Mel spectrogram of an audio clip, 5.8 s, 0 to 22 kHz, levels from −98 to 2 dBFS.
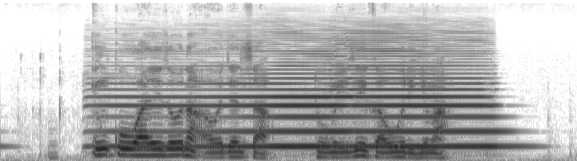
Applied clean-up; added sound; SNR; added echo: none; Bowed string instrument; -2 dB; none.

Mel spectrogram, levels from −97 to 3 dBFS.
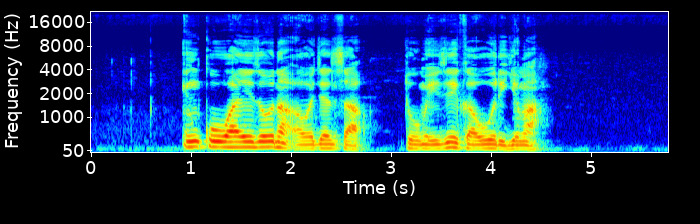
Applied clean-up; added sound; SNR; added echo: none; none; none; none.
